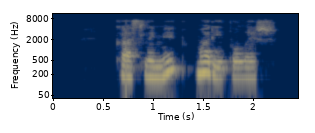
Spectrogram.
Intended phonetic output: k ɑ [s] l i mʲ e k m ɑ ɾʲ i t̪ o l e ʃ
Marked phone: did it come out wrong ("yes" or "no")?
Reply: no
